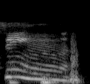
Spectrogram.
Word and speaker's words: sing: Так, слово sing. Sing. Singing. А, так. Вася. Singing. Singing, да? Посмотрите, в слове sing мы последнюю вот эту г не произносим практически, ребята. Сделайте sing. Такой носовой звук.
